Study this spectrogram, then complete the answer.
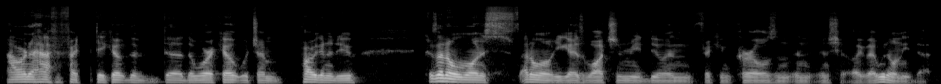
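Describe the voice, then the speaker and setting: A man hosting a solo podcast from Quebec, Canada chats frankly and meanders, filling gaps with filler words. He has a fairly low voice, and the recording is dry.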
